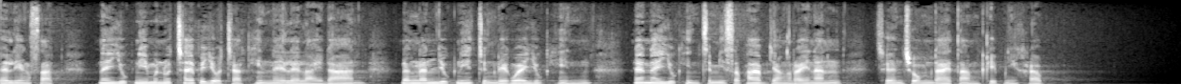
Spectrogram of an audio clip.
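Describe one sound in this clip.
A young man speaks calmly and steadily, close to a microphone.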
